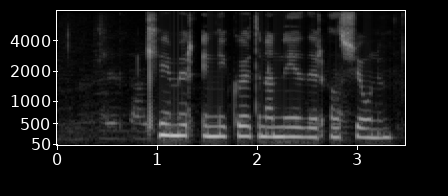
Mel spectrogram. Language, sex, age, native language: Icelandic, female, 15, Icelandic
